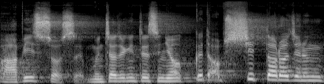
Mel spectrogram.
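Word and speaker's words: ἄβυσσος: 무저갱, 헬라식 발음으로 아비소스, 문자적인 뜻은요, 끝없이 떨어지는 곳, 깊은 구렁입니다.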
